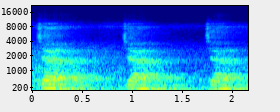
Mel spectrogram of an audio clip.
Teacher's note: ujung lidah itu nampaknya bukan ke bawah tapi ke atas ja ja nah itu nempelnya ke atas ya lidah yang makanya lidah yang tengah atau lidah yang bagian depan ini nempelnya jangan ke atas.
